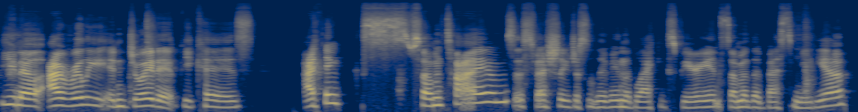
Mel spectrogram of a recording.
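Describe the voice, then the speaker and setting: A young adult woman with a slight Chicago accent, hosting a casual podcast chat and telling stories with lively voiced asides. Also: medium pitch, a little slow. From Chicago area. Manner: chatty, animated storytelling with voiced asides. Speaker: podcast host. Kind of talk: casual conversation.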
